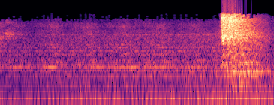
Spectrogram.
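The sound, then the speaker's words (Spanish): A freight lift hauls food up to a catering kitchen with a loud, steady mechanical rumble, broken near the end by a sudden, brief hissing burst. “Más tarde, un montacargas transporta alimentos hasta la cocina de un negocio de catering, al que llegan los detectives Rey y Bettiger.”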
